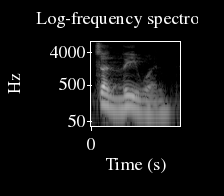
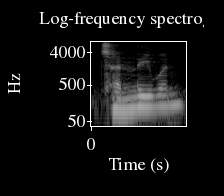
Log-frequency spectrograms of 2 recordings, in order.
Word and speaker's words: Zhen Li Wen: And it's pronounced Zhen Li Wen, but I said Chen Li Wen.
